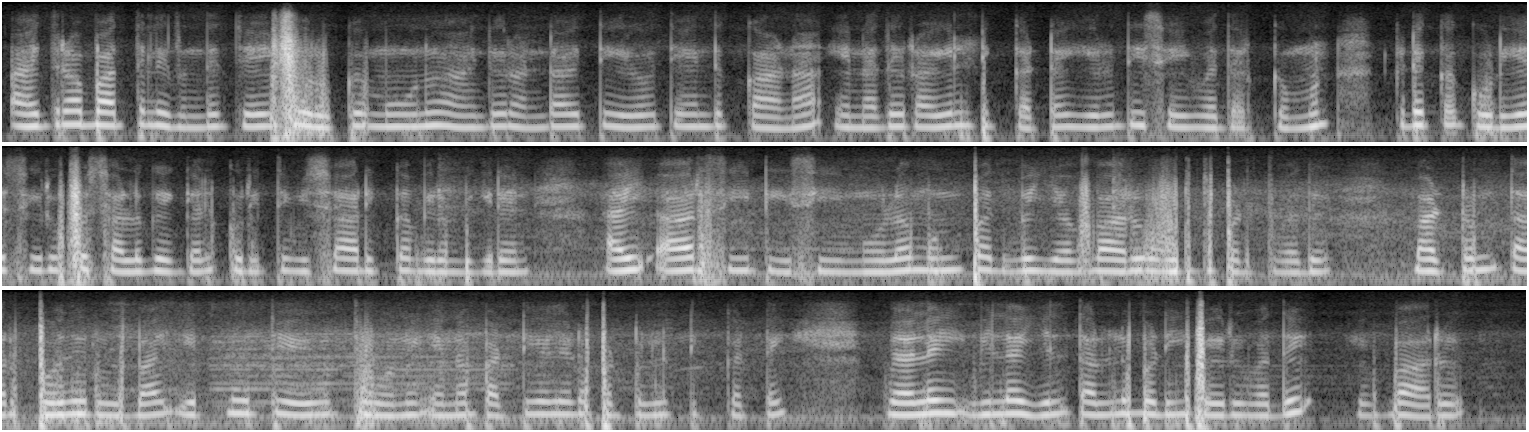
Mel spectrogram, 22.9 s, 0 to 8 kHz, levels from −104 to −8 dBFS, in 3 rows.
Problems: constant background noise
